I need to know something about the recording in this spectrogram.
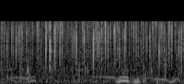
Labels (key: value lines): label: biophony, cascading saw
recorder: SoundTrap 600 or HydroMoth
